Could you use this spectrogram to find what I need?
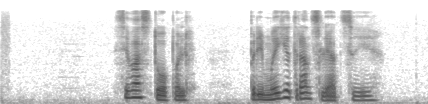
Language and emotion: Russian, neutral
